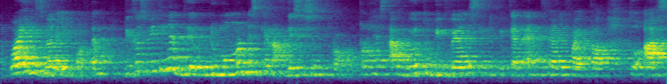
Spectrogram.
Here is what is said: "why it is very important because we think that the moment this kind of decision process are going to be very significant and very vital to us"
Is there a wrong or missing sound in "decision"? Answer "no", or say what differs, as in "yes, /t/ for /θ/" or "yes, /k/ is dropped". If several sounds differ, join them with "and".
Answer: yes, /s/ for /ʒ/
